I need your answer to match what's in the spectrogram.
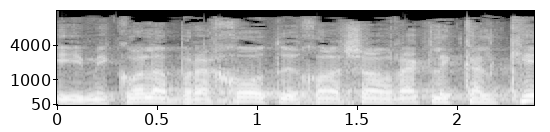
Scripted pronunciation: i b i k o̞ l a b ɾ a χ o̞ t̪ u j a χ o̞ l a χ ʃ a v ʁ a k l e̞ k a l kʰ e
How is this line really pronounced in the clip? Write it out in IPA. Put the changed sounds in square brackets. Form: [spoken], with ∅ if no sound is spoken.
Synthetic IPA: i [m] i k o̞ l a b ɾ a χ o̞ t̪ u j a χ o̞ l a χ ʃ a v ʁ a k l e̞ k a l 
